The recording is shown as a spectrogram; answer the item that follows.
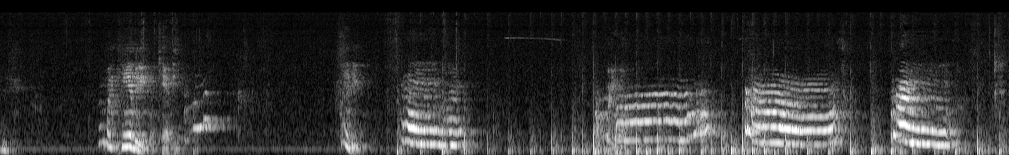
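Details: Pet dachshund indoors in a small room 'talking' with long, arched, whiny howl-like moans, drawn out and rising then falling, begging for candy while its owners repeatedly ask what it wants.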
